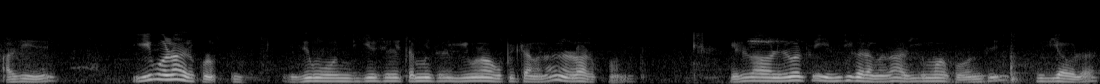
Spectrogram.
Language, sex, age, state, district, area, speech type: Tamil, male, 45-60, Tamil Nadu, Nagapattinam, rural, spontaneous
